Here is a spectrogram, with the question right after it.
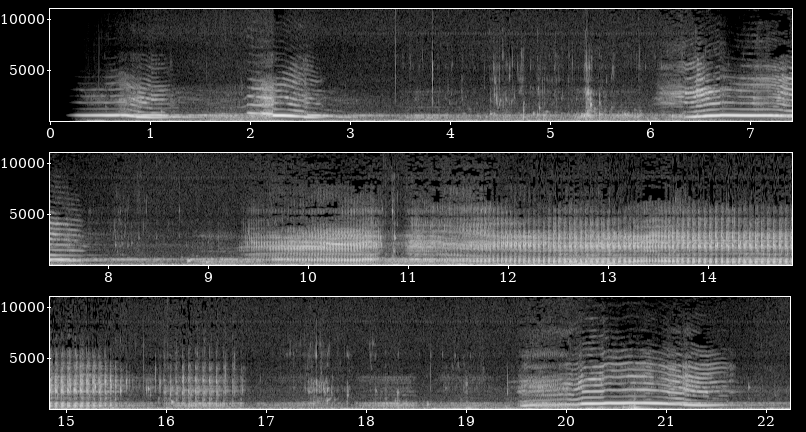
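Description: Humpback whale song of drawn-out moans and whoops that rise and fall, with a rough rasping passage midway.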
